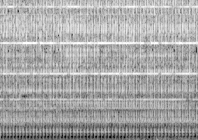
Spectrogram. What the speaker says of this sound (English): Well, that's my egg timer.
